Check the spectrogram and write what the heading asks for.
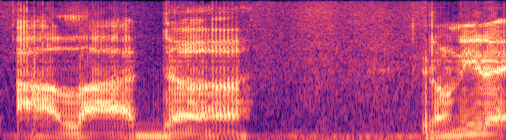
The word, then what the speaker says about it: Allah: you need is l and a to say Allah you don't need a h h is silent in most uh time most times when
